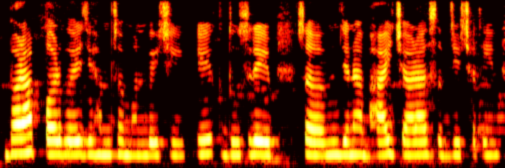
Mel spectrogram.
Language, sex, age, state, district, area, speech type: Maithili, female, 18-30, Bihar, Muzaffarpur, rural, spontaneous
